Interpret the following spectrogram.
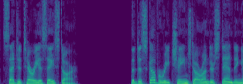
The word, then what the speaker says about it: Sagittarius A*: and they named it Sagittarius A asterisk, pronounced Sagittarius A star.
